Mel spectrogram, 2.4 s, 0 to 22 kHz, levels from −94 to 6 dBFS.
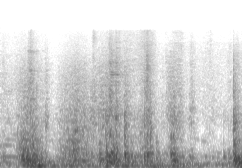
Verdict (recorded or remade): recorded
